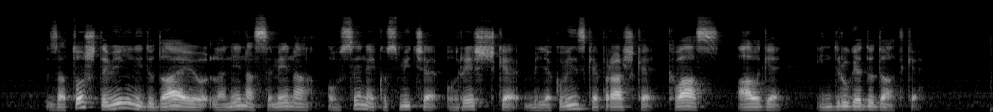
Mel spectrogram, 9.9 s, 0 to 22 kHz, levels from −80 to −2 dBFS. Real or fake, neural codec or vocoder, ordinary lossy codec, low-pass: real; none; none; 19.8 kHz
